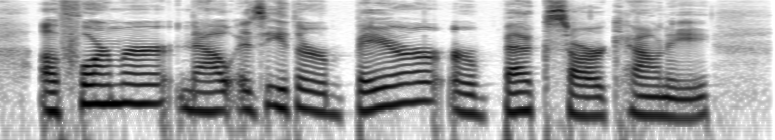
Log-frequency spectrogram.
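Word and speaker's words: Bexar: A former now is either Bear or Beexar County. not being from Texas. I know some people say don't pronounce the X. So, is he either Bear or Beexar County DA?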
